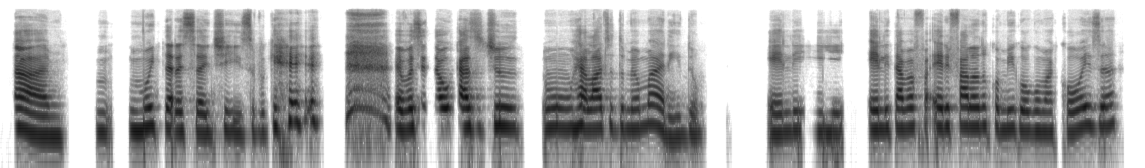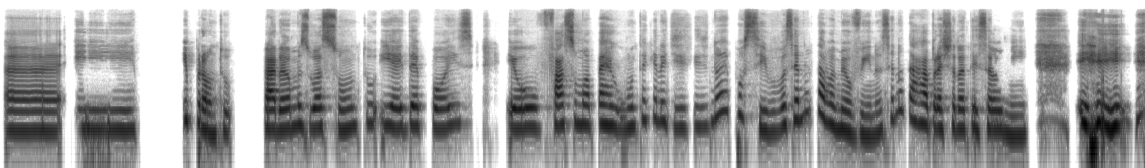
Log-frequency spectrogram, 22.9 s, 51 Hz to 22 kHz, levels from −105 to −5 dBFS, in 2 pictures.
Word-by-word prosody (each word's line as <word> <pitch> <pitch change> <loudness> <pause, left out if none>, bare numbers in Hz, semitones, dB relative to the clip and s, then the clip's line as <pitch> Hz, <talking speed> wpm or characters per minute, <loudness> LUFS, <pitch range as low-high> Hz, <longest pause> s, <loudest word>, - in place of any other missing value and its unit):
Time, 175 -7 +5 0.3
mu 190 0 -7 0.2
muito 215 +2 +2
interessante 195 -3 +1
isso, 190 0 -5
porque 185 +5 -3 1.2
eu 205 - +4
vou 215 +2 +5
citar 220 0 0
o 225 - +4
caso 220 -2 +5
de 235 +1 0 0.4
u 215 - -4
um 220 0 0
relato 220 0 +4
do 225 +1 -6
meu 215 0 -2
marido. 180 -7 -2 0.6
Ele 190 +2 -3 0.7
ele 210 0 +2
estava 220 +1 +2 0.2
ele 225 0 +3
falando 230 0 +2
comigo 210 -2 -3
alguma 195 -1 -3
coisa, 230 +5 -1 0.3
hã, 200 0 0 0.2
e 210 -1 -4 0.5
e 290 - +2
pronto, 190 -7 -1 0.3
paramos 215 +2 +3
o - - +3
assunto, 225 +3 -2
e 245 -1 -1
aí, 225 0 +1
depois, 235 +1 -3 0.3
eu 220 +1 +3
faço 240 +3 +1
uma 250 -1 -1
pergunta 235 +1 -1
que 295 - -11
ele 280 -2 -3
diz: 230 -1 -9
"Não 325 +6 -2
é 400 - -3
possível, 215 - -3
você 245 +6 +1
não 345 - -5
estava 350 -10 +1
me 215 -2 +1
ouvindo. 175 -1 -3
Você 310 - -6
não 410 - -4
estava 280 -8 +2
prestando 220 -1 0
atenção 210 -1 -1
em - - -4
mim". 170 0 -3 0.5
E 245 -1 +7
220 Hz, 155 wpm, -22 LUFS, 200-235 Hz, 1.2 s, E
